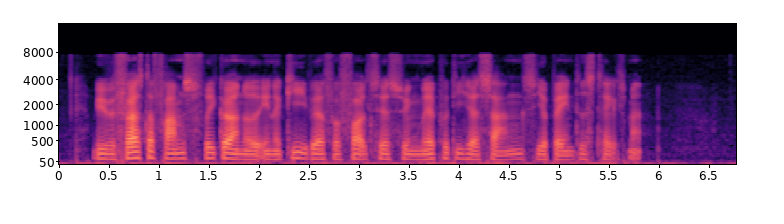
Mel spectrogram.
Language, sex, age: Danish, male, 25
